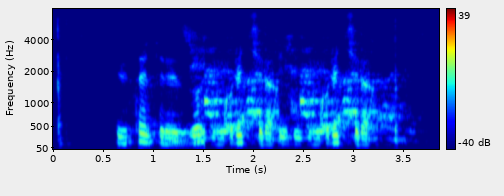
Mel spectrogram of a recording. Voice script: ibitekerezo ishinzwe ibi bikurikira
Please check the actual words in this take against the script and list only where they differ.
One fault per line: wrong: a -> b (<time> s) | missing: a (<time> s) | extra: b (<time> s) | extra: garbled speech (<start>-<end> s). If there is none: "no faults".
wrong: ishinzwe -> bikurikira (1.6 s)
